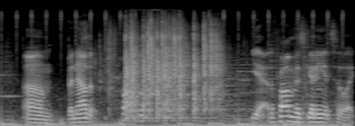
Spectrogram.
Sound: screws clattering

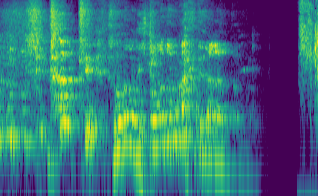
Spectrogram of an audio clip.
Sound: laughs

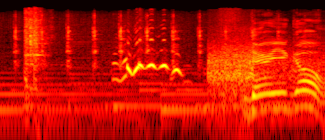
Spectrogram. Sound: loon call

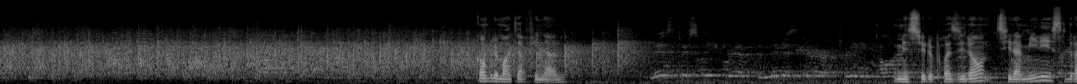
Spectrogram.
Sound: applause

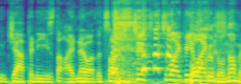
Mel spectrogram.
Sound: laughing; speaking Japanese

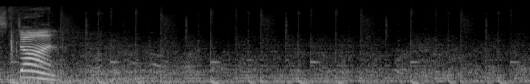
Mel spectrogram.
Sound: audience murmuring

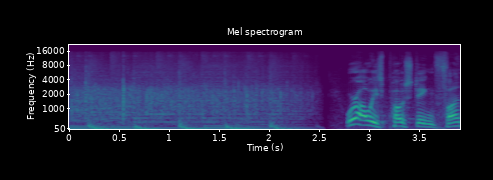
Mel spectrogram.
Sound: audience applauding

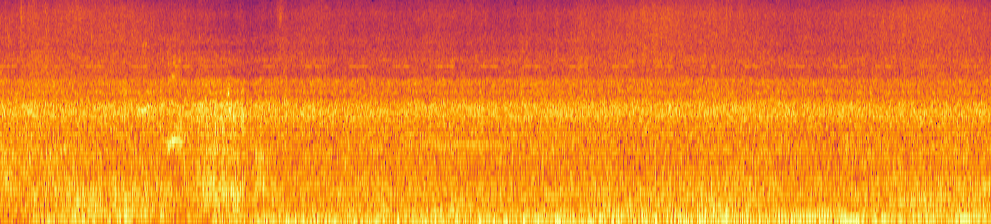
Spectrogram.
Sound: radio static, with the sounds of the city quietly behind

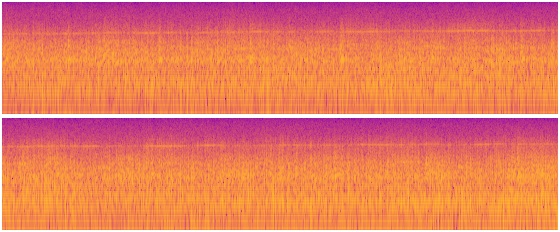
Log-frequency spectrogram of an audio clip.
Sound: sounds of machinery cranking

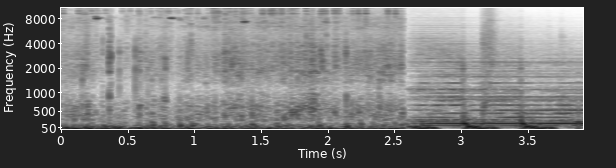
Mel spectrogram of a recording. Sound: cycle Riding Sound

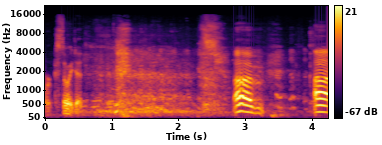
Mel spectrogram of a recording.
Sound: audience laughing

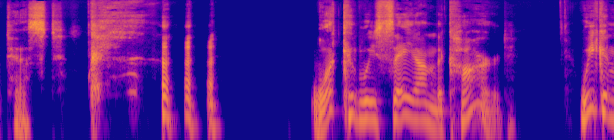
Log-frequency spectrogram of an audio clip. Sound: laugh

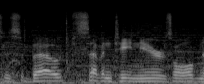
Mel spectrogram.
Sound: voiceover

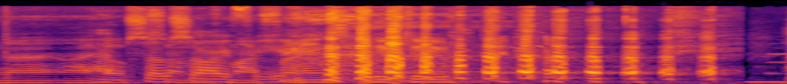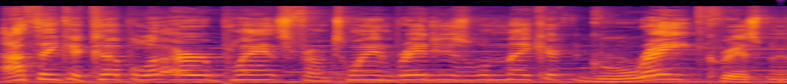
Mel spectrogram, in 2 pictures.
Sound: laughing

